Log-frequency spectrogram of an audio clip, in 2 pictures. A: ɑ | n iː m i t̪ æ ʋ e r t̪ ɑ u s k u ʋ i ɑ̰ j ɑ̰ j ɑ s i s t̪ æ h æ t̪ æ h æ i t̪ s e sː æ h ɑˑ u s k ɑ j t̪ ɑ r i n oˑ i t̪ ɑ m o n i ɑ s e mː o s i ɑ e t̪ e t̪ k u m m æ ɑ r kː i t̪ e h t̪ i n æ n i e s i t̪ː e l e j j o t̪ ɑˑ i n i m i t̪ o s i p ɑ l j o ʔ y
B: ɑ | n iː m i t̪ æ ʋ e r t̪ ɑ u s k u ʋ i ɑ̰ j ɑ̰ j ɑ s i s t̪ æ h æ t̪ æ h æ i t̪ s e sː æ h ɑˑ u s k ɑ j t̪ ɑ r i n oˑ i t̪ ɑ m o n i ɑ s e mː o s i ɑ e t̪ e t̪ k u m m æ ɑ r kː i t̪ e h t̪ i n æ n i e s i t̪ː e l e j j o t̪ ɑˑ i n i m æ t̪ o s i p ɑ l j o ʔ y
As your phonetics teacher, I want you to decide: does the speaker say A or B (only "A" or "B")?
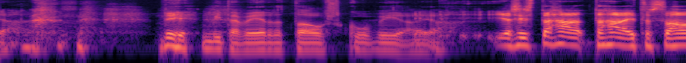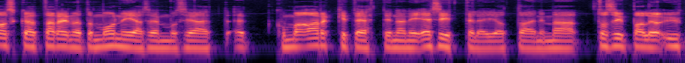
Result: B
